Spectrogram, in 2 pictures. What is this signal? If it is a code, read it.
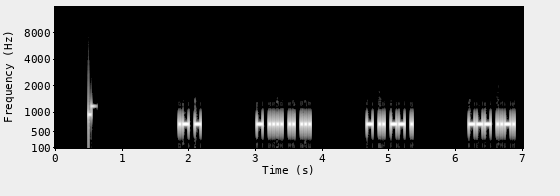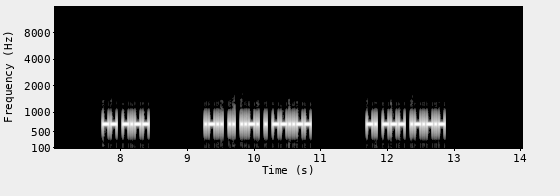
Morse code, heard as a keyed tone, about 40 wpm, 700 Hz. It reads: AT THIS TIME OF MY LIFE, NO.
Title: 4x Word-Spacing - Sentences from Top 300 Words - 40wpm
